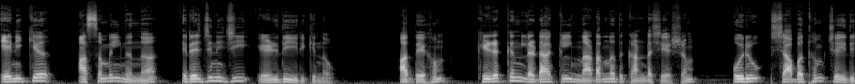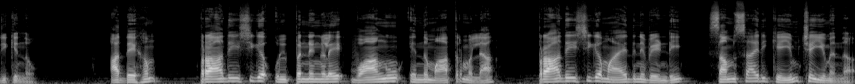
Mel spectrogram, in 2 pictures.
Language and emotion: Malayalam, neutral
